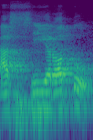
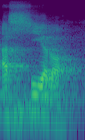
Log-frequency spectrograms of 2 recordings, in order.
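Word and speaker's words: السيرة: Sama ini juga as-siratu tulisannya. Dibacanya as-sirah.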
